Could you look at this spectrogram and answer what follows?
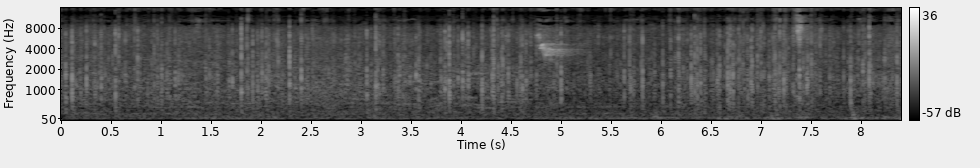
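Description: Rain pattering in dense drops, with a steady low rumble of wind on the microphone. A brief high squeak sounds about five seconds in.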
